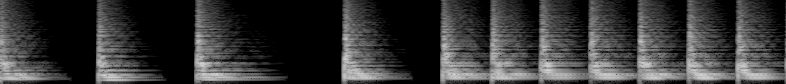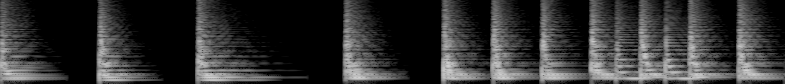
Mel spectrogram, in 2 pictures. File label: Pizzicato Synth; Sonic Foundry (Sony Creative Software); Club Joints and Street Anthems; Razor Edge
